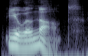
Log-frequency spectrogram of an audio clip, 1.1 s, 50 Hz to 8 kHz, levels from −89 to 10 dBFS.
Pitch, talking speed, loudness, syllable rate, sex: 115 Hz, 165 wpm, -16 LUFS, 3.3 syllables/s, male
